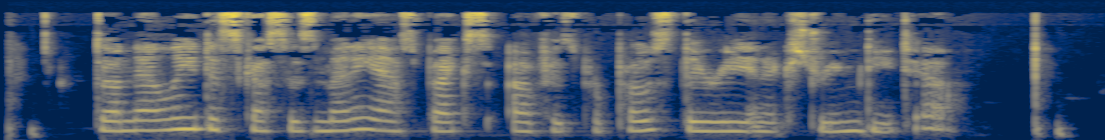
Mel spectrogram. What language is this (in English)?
English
